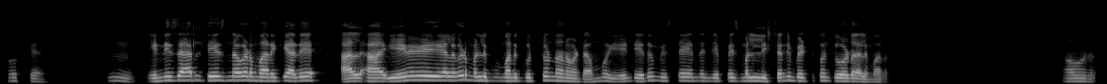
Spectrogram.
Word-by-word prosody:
Okay. 145 -4 -15 0.7
హ్మ్. 165 -4 -11 0.3
ఎన్ని 180 +5 0
సార్లు 195 0 +2
చేసినా 185 0 +2
కూడా, 190 -1 +2
మనకి 170 +1 +1
అదే 180 +2 +1 0.4
ఆళ్ళు 155 +2 +4
ఆహ్, 150 0 +4 0.2
ఏమేమి 200 +2 +4
ఏయాలో 190 -1 +5
కూడా 210 - +2
మళ్ళీ 180 -1 +2 0.2
మనకు 160 -1 0
గుర్తు 160 +4 -4
ఉండదు, 175 -2 -1
అన్నమాట. 145 -4 -2
అమ్మో! 155 +3 -7
ఏంటి 150 +2 -7
ఏదో 185 - -4
మిస్ 165 +1 -9
అయింది 165 -1 -4
అని 155 - -9
చెప్పేసి 155 +1 -6
మళ్ళీ 165 0 +1
లిస్ట్ 150 +3 -2
అన్ని 180 0 -5
పెట్టుకొని 165 +2 -6
చూడాలి 145 -4 +2
మనం. 110 -2 -11 1.8
అవును. 140 -1 -8
165 Hz, 175 wpm, -29 LUFS, 150-185 Hz, 1.8 s, ఏయాలో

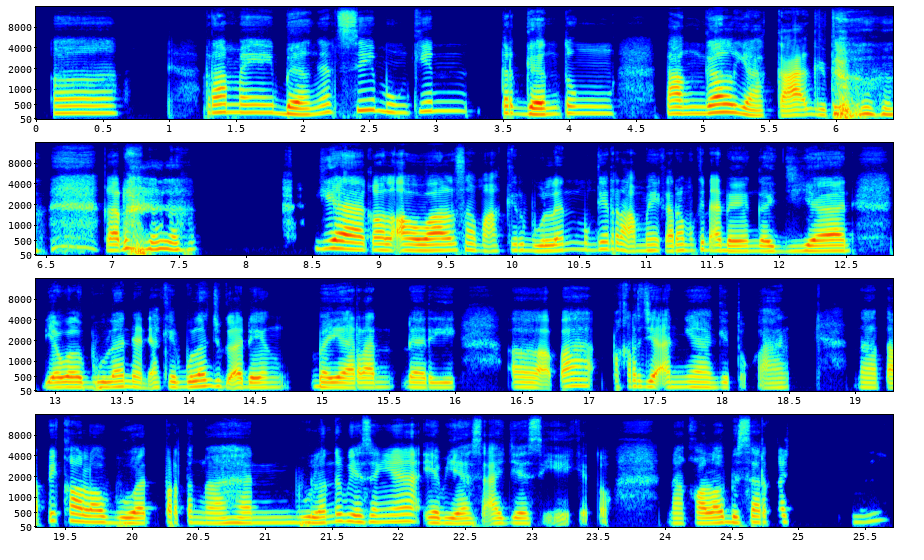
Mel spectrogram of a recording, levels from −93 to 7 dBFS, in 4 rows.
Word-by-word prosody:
Eee, 230 0 -1 0.9
ramai 250 0 +1 0.3
banget 205 +5 +4
sih, 320 0 0
mungkin 255 +4 -7 0.5
tergantung 205 0 +5 0.6
tanggal 215 +4 +5
ya 180 - +3 0.2
Kak, 155 +2 +4 0.2
gitu. 190 - -1 0.9
Karena 190 +8 +2 1.4
iya, 255 +1 +6 0.2
kalau 195 -1 +2
awal 185 0 +7
sama 195 -5 -4
akhir 190 +3 -11
bulan 175 +4 0
mungkin 215 +3 -5
ramai 180 0 -3
karena 165 +3 -1
mungkin 210 +4 -7
ada 175 -2 +1
yang 165 0 -3
gajian, 170 +2 +3 0.4
di - - -15
awal 160 0 +5
bulan 165 +2 +1
dan 170 - -2
di - - -5
akhir 165 0 -4
bulan 185 +3 +4
juga 190 - -2
ada 155 - +2
yang 155 0 -9 0.3
bayaran 155 0 0
dari, 155 -1 -2 0.6
eee, 160 -1 -3
apa, 200 +3 -4
pekerjaannya 170 -2 -4 0.2
gitu 155 - -11
kan. 150 +1 -9 0.6
Nah, 155 -2 -6
tapi 145 +12 -4
kalau 210 -5 +4
buat 165 -1 +2
pertengahan 170 -1 -4 0.3
bulan 175 0 0
tuh 225 - -1
biasanya, 205 +1 -2 0.2
ya 175 - +4
biasa 160 0 -1
aja 160 +1 -3
sih - - -18 0.2
gitu. - - -13 0.5
Nah 160 0 -6
kalau 165 +1 +4
besar 185 +1 -2
kecil 205 +3 -15
180 Hz, 135 wpm, -21 LUFS, 165-210 Hz, 1.4 s, awal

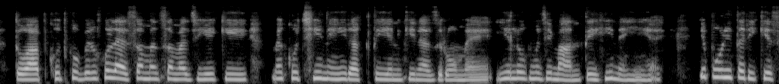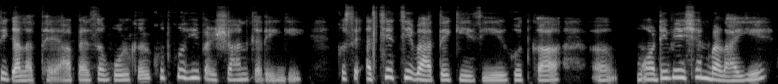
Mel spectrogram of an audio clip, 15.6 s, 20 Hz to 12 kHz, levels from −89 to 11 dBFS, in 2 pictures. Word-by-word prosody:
तो 220 - +4
आप 215 0 +6
ख़ुद 245 -1 -2
को 270 - -1
बिल्कुल 250 +4 +1
ऐसा 255 0 +3
मत 240 -1 0
समझिए 225 -1 0
कि 220 -1 0 0.3
मैं 255 - 0
कुछ 255 0 -1
ही 265 - +5
नहीं 235 -1 +2
रखती 215 +1 -1
इनकी 210 +1 -2
नज़रों 200 0 -1
में, 105 - -1
ये 255 +2 +1
लोग 255 -1 +1
मुझे 245 0 0
मानते 200 +1 0
ही 255 - +4
नहीं 200 -2 -1
हैं। 225 0 -8 0.4
ये 325 - +1
पूरी 305 -1 +5
तरीके 255 -3 +1
से 240 +1 -1
ग़लत 175 +2 +1
है - - -3
आप 95 +1 -4
ऐसा 100 - -1
बोलकर 195 -9 -1
ख़ुद 285 -3 -3
को 315 - +1
ही 285 - +4
परेशान 210 +1 -1
करेंगी। 95 - -5 0.4
ख़ुद 250 - -2
से - - -3
अच्छी-अच्छी 285 +3 +2
बातें 205 -1 +3
कीजिए, 100 - -2
ख़ुद 200 0 -1
का - - +4 0.5
अ, - - -2 0.3
मोटिवेशन 275 +5 +3
बढ़ाइए 200 +3 +2
220 Hz, 185 wpm, -24 LUFS, 200-250 Hz, 0.5 s, आप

